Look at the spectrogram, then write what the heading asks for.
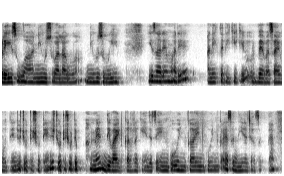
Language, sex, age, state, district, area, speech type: Hindi, female, 30-45, Madhya Pradesh, Gwalior, rural, spontaneous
